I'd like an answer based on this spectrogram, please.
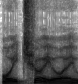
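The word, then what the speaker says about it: Ôi chời ơi: Thank you is pronounced Ga Mun. Another favorite amongst travelers is Oi Choi Oi, which means oh my god.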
